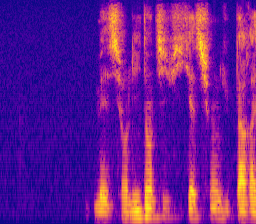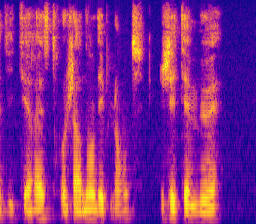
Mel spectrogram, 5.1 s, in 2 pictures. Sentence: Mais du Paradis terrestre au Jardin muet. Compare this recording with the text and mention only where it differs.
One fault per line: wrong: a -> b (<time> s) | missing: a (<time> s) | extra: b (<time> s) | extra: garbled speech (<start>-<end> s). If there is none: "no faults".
extra: sur l'identification (1.1 s)
extra: des Plantes j'étais (3.5 s)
